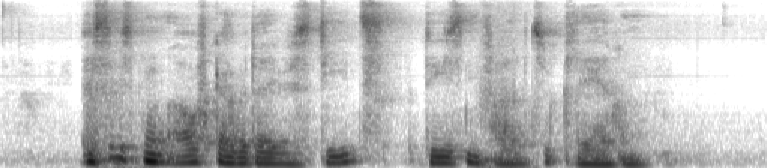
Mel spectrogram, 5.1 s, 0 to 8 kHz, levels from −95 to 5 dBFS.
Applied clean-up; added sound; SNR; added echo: neural separator model SepFormer DNS4.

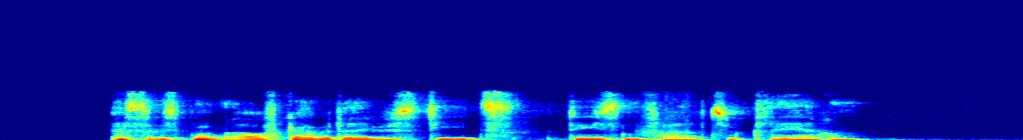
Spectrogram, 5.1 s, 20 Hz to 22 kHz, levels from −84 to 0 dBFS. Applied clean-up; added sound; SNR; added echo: neural mask model DeepFilterNet 3.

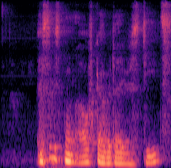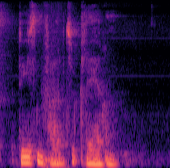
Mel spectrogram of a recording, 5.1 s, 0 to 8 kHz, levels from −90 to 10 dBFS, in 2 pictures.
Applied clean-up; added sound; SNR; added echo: none; Telephone; 19 dB; reverberation time 0.4 s.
